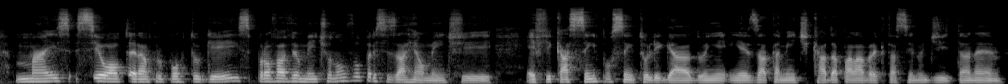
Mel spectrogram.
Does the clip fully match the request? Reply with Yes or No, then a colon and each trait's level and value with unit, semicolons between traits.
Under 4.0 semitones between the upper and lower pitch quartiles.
No: average, 5.2 semitones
